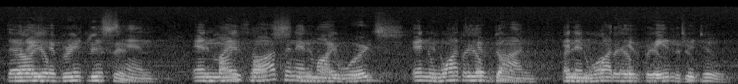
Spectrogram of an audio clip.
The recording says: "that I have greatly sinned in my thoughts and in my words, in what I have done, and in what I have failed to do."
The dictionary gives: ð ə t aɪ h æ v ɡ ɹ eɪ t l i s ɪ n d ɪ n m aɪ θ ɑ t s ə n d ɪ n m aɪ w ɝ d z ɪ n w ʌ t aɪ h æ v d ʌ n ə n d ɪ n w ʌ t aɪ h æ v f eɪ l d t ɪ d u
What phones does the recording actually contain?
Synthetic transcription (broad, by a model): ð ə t aɪ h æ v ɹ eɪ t i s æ n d ɪ n m aɪ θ ɑ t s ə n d ɪ n m aɪ w ɝ d z ɪ n w ʌ t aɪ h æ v d ʌ n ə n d ɪ n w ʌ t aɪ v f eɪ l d t ɪ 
